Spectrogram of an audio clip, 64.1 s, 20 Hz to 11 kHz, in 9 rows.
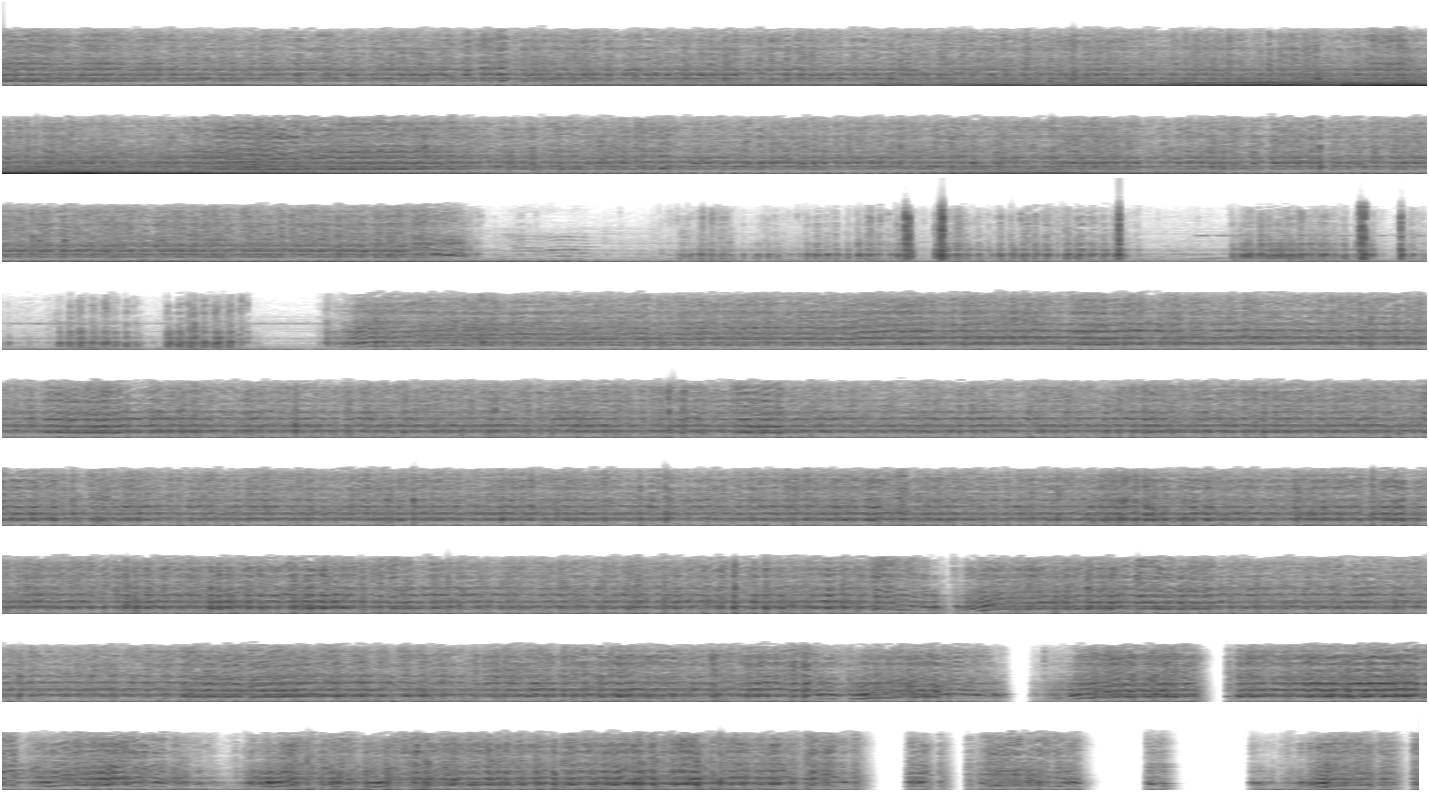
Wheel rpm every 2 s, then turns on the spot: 200, 200, 200, 200, 200, 200, 200, 190, 60, 20, 30, 30, 180, 220, 230, 230, 230, 230, 230, 230, 230, 230, 230, 190, 190, 230, 230, 140, 160, 150, 190, 110.
16-22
